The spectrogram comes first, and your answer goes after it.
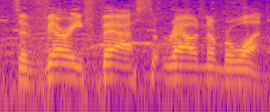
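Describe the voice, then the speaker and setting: A man's voice: fairly high pitch, moderate pace, pushed and bright, a little hiss or hum. A man giving casual, analytical esports commentary as a caster.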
